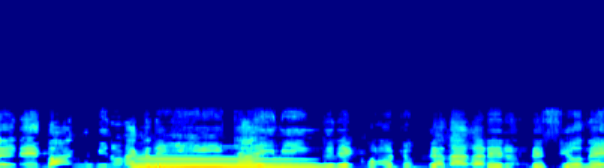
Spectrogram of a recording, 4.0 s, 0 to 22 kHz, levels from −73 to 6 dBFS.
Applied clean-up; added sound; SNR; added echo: classical method spectral subtraction.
